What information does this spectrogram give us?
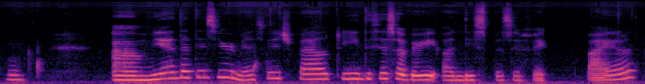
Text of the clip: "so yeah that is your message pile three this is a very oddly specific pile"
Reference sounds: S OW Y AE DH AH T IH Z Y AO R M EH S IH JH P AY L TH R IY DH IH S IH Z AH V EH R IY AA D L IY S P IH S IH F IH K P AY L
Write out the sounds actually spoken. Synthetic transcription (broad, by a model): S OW Y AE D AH T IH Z Y AO R M EH S IH JH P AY L T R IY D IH S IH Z AH V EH R IY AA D L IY S P IH S IH F IH K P AY L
